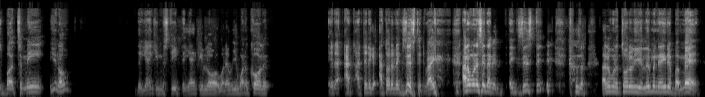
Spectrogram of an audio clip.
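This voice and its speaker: A man in his forties hosting a casual sports talk show, animated and rambling, repeating words and laughing often. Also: mid-range voice. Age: 40s. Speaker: podcast host.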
